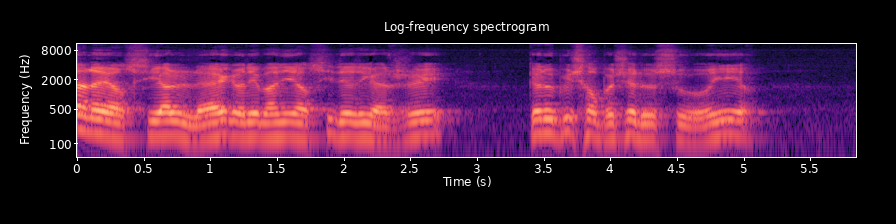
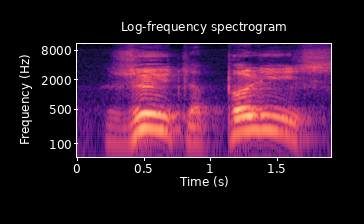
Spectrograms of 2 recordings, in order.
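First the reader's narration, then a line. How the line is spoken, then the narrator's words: Exclaiming. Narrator (French): s'écria M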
